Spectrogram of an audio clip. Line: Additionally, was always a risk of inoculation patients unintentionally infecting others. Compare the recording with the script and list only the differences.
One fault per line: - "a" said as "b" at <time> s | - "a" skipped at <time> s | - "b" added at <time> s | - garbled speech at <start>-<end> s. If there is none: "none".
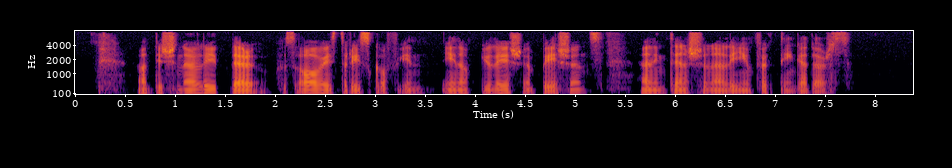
- "there" added at 1.5 s
- "a" said as "the" at 2.6 s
